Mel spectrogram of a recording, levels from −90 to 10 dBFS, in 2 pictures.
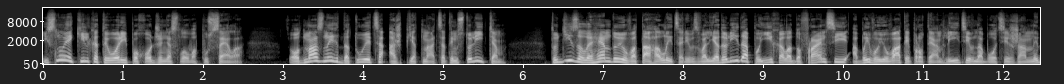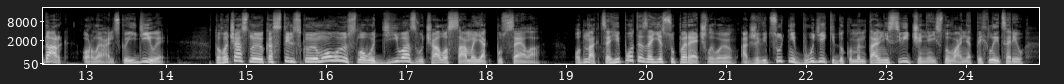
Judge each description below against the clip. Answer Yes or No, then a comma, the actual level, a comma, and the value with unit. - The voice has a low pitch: No, medium, 145 Hz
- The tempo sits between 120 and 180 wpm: Yes, average, 130 wpm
